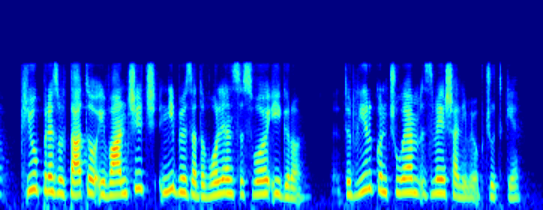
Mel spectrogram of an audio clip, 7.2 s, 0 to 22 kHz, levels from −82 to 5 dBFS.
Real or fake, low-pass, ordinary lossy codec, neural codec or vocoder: fake; 7.2 kHz; none; codec, 16 kHz, about 1 kbps, DyCAST, with the encoder's durations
